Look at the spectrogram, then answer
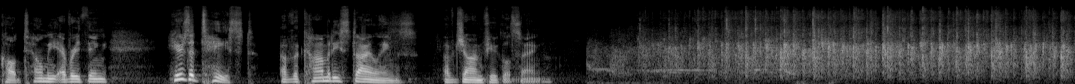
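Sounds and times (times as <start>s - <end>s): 
speech: 0.0s - 5.6s
recorded audience applause: 5.9s - 10.7s.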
